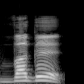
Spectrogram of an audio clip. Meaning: 1. to classify, sort 2. to divide, separate 3. to apportion, to distribute 4. to assign, to appoint
- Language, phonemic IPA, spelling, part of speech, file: Tamil, /ʋɐɡɯ/, வகு, verb, வகு- Pronunciation in Tamil.ogg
